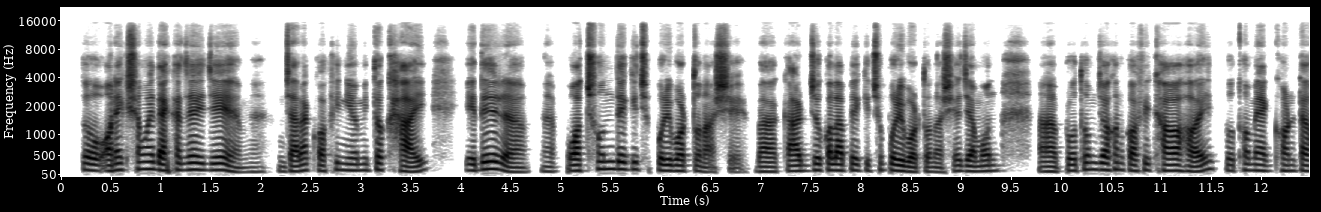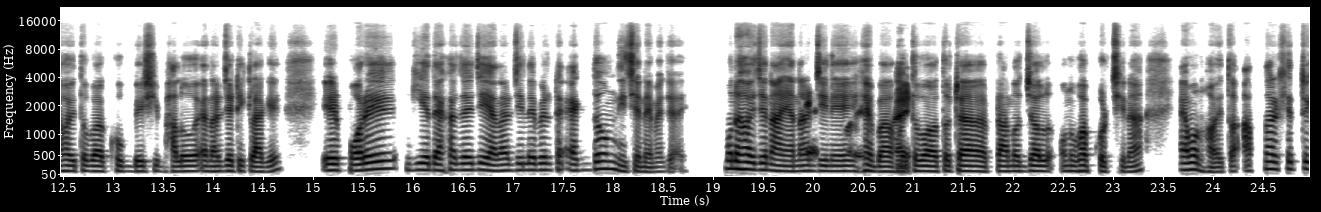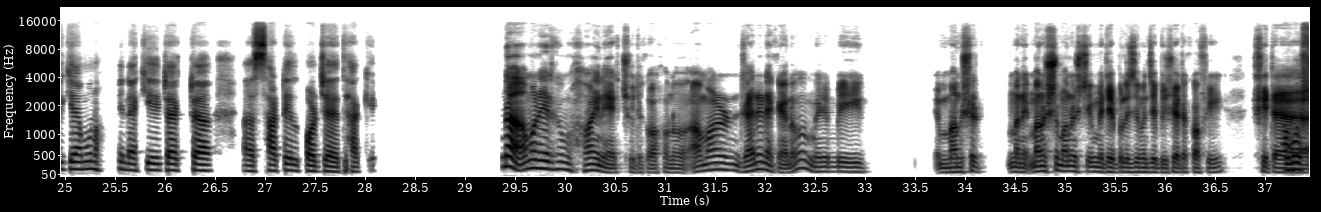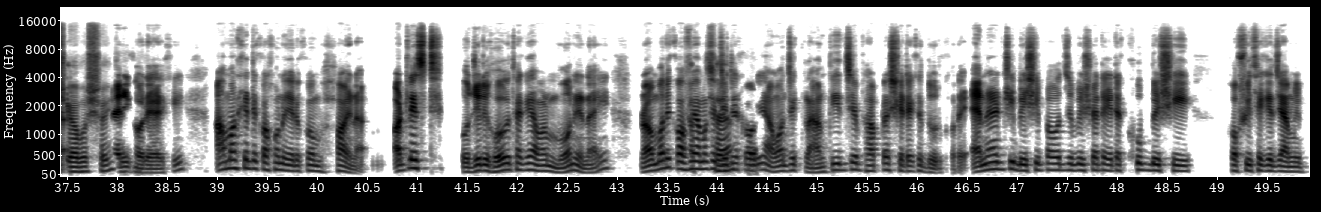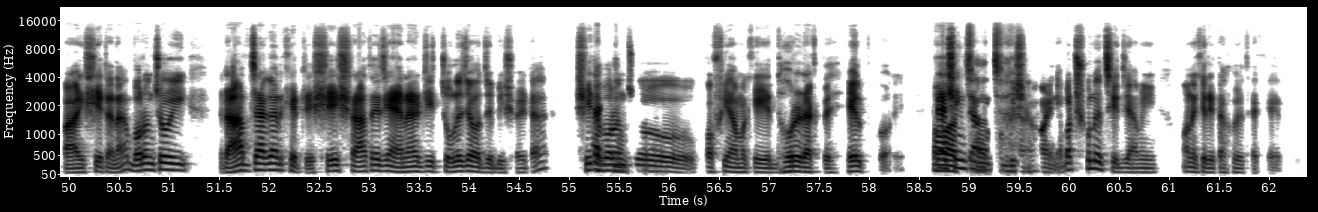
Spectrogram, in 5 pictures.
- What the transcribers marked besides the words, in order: tapping; in English: "এনার্জেটিক"; in English: "crash"; scoff; in English: "subtle"; in English: "metabolism"; in English: "crashing"; scoff
- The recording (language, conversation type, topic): Bengali, podcast, কফি বা চা খাওয়া আপনার এনার্জিতে কী প্রভাব ফেলে?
